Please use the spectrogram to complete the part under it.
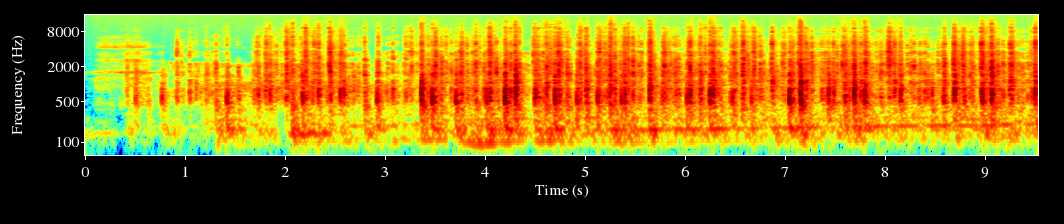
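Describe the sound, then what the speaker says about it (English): Rapid, irregular clicking of keys on a computer keyboard, close and fairly quiet, continuing steadily after a short pause at the start. "And then you just start typing away."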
